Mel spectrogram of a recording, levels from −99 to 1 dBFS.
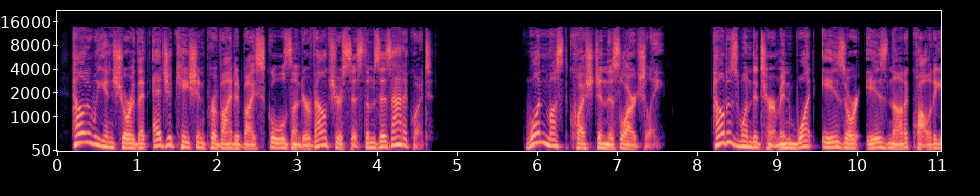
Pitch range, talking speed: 110-165 Hz, 165 wpm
